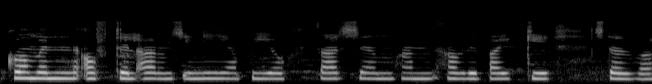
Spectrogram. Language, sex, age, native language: Icelandic, female, 18-19, Icelandic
